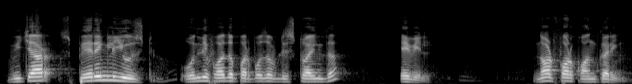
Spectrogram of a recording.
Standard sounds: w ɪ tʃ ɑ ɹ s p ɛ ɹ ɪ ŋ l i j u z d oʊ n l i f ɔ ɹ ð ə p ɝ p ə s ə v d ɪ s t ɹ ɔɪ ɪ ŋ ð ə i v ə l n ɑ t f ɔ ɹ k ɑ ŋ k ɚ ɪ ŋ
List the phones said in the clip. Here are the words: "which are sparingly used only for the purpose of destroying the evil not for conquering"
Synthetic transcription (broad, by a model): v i tʃ ɑ ɹ s p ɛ ɹ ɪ ŋ l i j u z d oʊ n l i f ɔ ɹ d ə p ɝ p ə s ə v d ɪ s t ɹ ɔɪ ɪ ŋ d ə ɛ v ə l n ɑ t f ɔ ɹ k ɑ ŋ k ɚ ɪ ŋ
